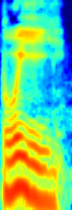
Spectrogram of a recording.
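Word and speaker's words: bouilli: bully beef comes from the french bree meaning boiled but it's spelt b-o-u-i-l-i so it looks like bully and that's obviously where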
